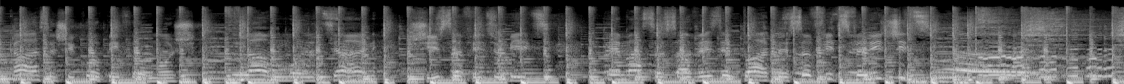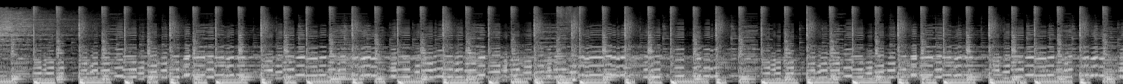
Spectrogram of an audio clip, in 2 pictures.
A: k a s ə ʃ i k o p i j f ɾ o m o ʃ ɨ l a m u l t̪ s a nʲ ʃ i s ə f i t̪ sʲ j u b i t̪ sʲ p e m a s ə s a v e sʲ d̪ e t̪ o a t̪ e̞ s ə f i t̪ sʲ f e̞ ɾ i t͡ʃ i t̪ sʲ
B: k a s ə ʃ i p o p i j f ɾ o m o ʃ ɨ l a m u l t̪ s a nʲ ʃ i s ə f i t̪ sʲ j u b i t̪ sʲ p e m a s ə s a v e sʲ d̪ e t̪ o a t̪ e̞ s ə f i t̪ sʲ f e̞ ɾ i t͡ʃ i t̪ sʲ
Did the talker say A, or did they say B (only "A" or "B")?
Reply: A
